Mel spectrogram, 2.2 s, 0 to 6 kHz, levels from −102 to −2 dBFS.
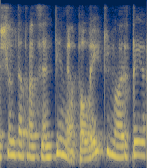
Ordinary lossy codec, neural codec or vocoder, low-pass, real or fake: AAC, 48 kbps; codec, 44.1 kHz, 2.6 kbps, SNAC; 5.4 kHz; fake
